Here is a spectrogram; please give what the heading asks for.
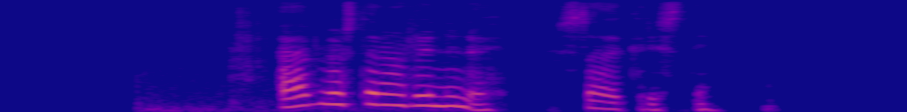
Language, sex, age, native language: Icelandic, female, 40-49, Icelandic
